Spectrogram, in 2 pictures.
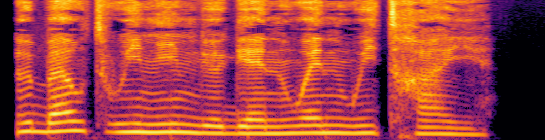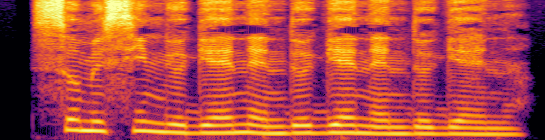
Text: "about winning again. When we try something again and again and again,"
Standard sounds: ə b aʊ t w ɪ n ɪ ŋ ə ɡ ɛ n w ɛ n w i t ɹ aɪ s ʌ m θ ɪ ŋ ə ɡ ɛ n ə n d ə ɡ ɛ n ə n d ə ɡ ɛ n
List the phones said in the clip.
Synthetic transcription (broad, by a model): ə b aʊ t w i n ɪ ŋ ə ɡ ɛ n w ɛ n w i t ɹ aɪ s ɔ m s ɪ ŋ ə ɡ ɛ n ə n d ə ɡ ɛ n ə n d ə ɡ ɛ n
